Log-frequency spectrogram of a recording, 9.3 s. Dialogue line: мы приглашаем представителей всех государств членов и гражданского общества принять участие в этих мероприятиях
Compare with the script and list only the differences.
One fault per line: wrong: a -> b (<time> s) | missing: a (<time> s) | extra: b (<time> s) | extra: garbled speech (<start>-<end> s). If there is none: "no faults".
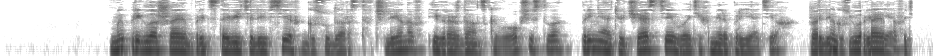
extra: garbled speech (8.1-9.1 s)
